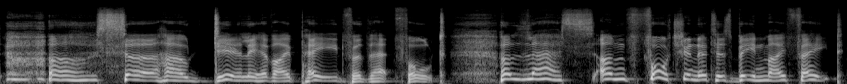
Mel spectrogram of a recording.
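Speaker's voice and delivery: high, slow, wailing innkeeper; lamentable tone. A narrator's reading. Innkeeper begging D'Artagnan to drop it, lamenting slowly. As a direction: plead in misery, drawn out. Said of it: "in a most lamentable tone of voice".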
